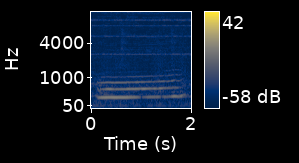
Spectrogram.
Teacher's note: इसे बोलने में हमें ह्रस्व से तिगुना समय लगता है। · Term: प्लुत स्वर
